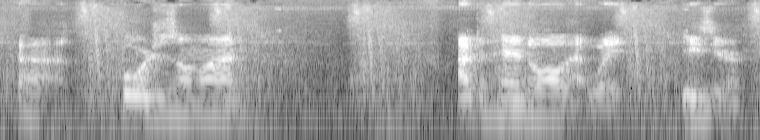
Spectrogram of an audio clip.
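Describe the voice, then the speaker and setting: Noticeable background noise surrounds a man speaking. He keeps a moderate pace, with audible echo in the room. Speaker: gaming youtuber. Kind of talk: gameplay commentary. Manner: casual, joking; loud. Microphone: new cheap twenty dollar mic with pop filter.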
